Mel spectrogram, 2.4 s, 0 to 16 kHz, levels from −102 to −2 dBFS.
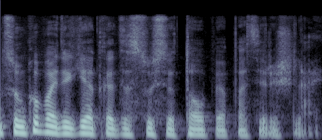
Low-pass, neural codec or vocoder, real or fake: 10.8 kHz; none; real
